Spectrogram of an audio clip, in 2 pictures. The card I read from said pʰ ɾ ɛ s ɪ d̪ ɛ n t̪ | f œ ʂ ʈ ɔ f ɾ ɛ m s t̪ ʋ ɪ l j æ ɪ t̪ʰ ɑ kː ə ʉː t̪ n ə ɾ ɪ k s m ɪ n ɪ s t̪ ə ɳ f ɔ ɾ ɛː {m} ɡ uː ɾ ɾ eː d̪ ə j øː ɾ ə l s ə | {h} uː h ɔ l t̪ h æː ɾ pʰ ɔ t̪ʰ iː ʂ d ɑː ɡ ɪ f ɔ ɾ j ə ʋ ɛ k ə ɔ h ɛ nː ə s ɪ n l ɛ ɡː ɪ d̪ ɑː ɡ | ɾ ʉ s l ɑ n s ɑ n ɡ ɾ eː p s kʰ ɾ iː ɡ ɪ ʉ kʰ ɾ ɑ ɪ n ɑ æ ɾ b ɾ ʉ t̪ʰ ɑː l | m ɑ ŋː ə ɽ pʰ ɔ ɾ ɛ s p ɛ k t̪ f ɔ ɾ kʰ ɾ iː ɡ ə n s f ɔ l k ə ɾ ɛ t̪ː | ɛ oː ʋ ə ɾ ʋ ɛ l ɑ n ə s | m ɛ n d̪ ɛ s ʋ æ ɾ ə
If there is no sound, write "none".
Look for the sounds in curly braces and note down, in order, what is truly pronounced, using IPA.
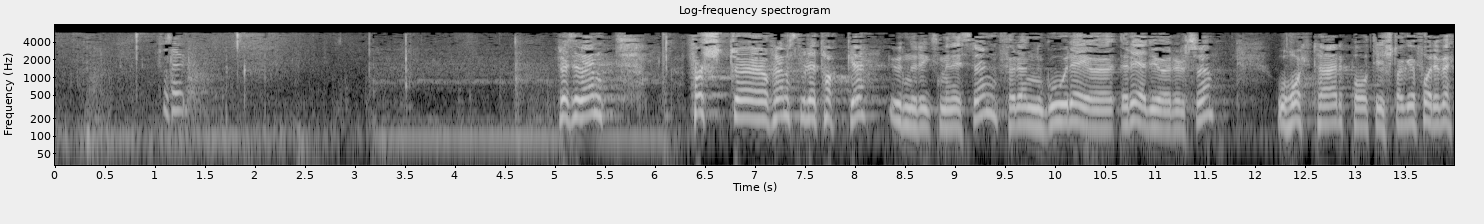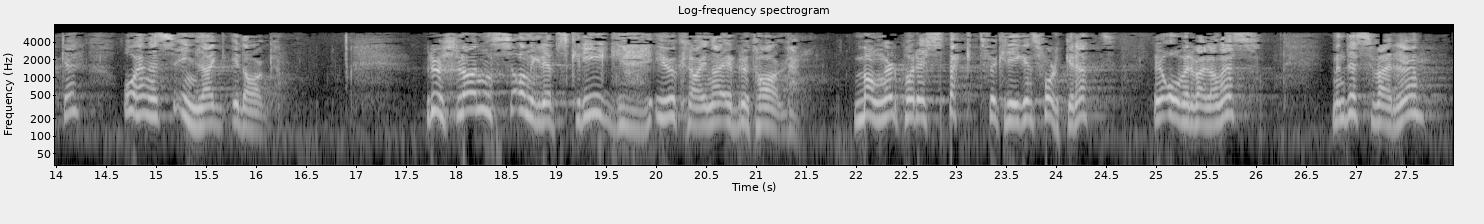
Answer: n, h

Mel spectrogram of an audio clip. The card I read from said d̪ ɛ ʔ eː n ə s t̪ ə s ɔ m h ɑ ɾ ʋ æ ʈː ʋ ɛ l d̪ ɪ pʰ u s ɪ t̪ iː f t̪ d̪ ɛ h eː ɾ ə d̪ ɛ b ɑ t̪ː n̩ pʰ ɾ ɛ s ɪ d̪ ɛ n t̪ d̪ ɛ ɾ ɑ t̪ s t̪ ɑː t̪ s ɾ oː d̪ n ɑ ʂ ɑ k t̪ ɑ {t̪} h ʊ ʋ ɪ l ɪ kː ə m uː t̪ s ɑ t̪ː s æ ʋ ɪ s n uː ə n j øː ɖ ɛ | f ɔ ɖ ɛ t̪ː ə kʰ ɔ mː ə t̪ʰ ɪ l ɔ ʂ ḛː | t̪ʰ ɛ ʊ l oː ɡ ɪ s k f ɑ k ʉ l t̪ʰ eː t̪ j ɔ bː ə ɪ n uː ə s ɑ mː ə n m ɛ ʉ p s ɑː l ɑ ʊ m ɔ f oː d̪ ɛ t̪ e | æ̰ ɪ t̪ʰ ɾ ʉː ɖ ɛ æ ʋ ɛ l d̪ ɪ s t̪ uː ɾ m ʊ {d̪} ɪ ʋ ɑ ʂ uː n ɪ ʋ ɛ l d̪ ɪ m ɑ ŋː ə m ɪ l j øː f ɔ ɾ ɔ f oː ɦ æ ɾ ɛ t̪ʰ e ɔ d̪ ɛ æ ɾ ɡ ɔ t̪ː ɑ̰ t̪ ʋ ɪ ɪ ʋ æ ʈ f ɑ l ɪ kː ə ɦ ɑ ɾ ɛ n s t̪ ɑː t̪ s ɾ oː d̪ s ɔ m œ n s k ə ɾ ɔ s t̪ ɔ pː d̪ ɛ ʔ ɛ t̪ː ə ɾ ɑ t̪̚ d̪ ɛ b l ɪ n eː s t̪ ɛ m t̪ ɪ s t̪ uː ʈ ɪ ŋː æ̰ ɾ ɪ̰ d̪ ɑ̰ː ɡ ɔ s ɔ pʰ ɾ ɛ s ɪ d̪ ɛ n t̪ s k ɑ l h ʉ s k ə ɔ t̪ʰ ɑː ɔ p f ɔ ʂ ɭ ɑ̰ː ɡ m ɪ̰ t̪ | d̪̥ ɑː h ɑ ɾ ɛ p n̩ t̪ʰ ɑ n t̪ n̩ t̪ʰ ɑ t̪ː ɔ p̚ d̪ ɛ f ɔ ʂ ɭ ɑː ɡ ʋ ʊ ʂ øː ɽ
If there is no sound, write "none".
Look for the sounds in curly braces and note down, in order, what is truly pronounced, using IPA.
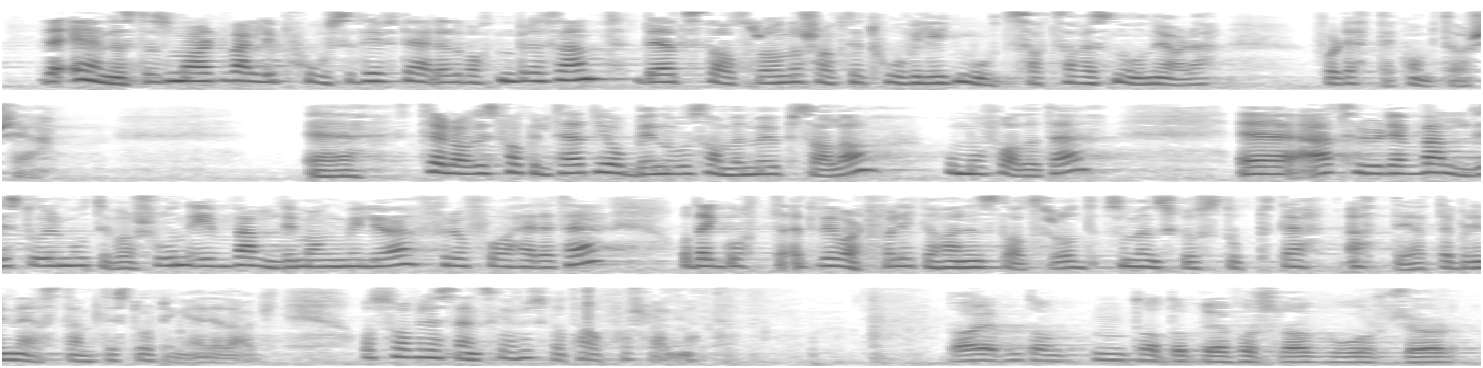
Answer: t̪, t̪

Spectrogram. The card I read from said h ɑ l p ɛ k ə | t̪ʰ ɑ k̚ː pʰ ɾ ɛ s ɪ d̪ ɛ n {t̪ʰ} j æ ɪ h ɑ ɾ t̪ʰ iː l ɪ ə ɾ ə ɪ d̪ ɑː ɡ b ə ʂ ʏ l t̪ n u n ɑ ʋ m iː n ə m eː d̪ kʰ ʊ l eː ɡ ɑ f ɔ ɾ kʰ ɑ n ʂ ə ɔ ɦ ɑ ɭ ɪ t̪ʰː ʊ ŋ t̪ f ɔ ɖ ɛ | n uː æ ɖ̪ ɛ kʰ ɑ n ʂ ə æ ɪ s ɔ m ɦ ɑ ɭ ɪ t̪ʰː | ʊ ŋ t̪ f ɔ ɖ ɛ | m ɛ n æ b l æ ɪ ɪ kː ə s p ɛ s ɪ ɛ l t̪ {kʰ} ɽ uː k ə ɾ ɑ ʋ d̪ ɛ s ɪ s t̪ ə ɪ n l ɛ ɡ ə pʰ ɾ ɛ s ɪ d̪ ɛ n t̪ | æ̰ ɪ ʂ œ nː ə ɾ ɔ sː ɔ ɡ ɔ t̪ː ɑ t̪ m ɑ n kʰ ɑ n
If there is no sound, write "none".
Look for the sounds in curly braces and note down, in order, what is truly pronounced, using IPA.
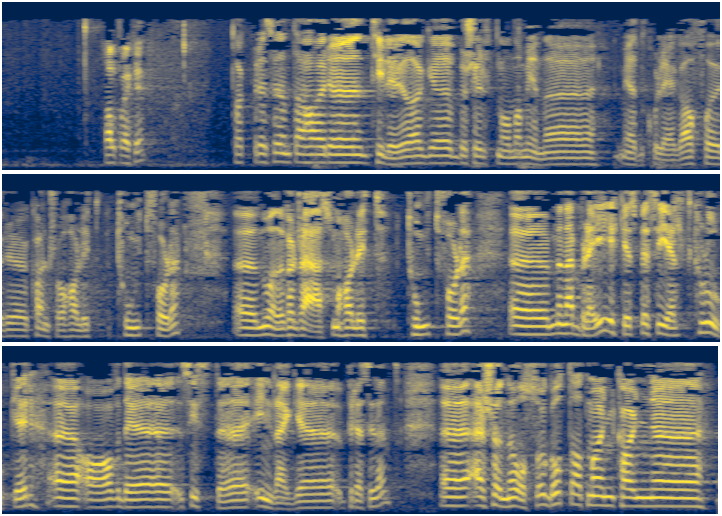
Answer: t̪, kʰ

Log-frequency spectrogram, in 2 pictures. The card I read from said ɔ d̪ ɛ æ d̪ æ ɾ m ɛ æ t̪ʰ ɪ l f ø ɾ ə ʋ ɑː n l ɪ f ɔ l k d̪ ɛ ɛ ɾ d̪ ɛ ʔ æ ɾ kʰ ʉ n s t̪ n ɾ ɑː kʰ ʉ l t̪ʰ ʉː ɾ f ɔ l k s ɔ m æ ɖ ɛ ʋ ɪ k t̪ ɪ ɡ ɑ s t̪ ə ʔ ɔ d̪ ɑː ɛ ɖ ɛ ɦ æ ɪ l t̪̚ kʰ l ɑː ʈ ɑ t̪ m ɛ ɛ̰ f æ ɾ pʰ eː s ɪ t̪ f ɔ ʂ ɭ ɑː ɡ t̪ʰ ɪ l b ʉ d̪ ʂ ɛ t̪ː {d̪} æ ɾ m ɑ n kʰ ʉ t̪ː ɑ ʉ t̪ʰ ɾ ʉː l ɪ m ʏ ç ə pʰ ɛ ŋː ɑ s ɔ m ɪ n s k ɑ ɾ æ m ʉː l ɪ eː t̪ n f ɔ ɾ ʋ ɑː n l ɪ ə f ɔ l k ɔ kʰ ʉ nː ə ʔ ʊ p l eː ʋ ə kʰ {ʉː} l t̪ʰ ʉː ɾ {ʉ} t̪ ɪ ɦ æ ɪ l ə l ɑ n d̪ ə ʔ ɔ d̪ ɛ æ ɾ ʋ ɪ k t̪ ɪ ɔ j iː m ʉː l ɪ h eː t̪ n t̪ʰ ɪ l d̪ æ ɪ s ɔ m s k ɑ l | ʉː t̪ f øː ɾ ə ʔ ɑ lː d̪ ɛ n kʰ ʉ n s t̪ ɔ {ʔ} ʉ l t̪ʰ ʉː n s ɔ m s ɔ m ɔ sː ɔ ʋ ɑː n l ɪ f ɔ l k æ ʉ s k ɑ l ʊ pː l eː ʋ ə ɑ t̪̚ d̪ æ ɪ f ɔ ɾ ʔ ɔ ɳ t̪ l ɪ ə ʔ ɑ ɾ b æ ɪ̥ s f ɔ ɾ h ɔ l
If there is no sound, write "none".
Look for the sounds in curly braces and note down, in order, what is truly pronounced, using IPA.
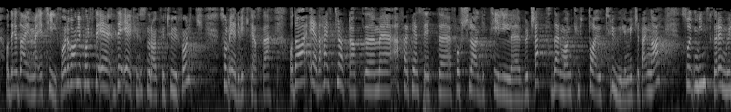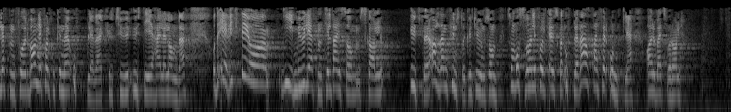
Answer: d̪, ʉ, ʉː, k

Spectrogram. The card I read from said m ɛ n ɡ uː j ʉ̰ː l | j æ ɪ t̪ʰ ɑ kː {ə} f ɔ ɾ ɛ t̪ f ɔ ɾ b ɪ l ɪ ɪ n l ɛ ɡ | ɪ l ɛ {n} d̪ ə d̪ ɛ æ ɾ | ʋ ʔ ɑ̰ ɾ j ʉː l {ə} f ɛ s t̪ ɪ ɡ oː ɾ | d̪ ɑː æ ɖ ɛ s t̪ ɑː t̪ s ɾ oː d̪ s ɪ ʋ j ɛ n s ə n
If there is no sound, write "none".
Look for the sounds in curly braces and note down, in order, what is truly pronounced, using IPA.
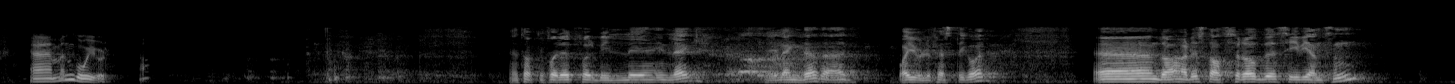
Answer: ə, ŋ, ə

